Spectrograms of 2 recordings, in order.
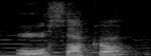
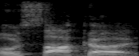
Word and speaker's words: Osaka: I can also forgive Osaka, because it's technically pronounced Osaka. But, like, Osaka is so much easier to say.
